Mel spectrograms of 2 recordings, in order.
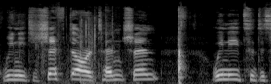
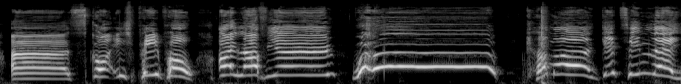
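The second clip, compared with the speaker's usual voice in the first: high, loud, cheering greetings to viewers; excited shout-outs; 9 semitones higher, 4 dB louder, slower than usual. Real, not acted. Streamer hyping up her viewers with loud cheers. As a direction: whoop and cheer for your fans.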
